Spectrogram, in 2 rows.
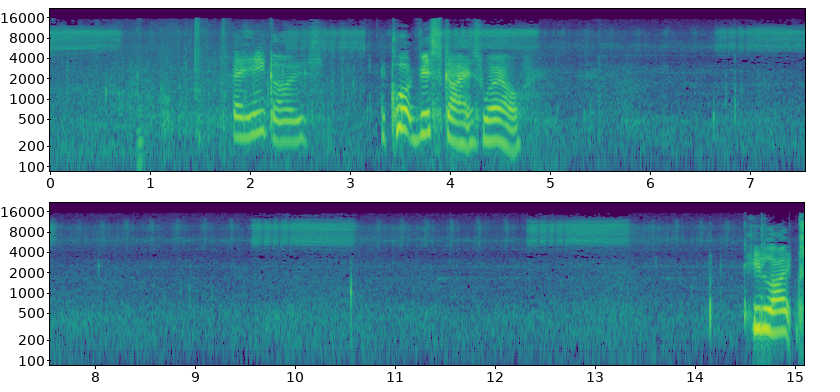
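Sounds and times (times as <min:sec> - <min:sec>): insect buzzing call: 0:00.0 - 0:15.0.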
